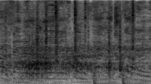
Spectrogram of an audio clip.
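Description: Skateboard rolling on concrete, the wheels' rolling noise with a few sharp clacks of the board, under a hip hop beat whose bass comes back in about halfway through.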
